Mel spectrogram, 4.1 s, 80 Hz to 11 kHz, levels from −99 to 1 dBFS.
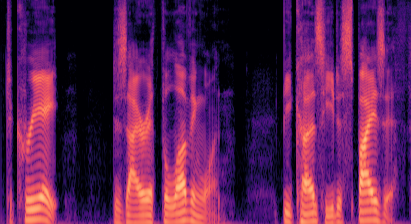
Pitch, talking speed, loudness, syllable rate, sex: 105 Hz, 130 wpm, -20 LUFS, 6.0 syllables/s, male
